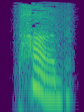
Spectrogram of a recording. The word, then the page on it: pub: {pʌb}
